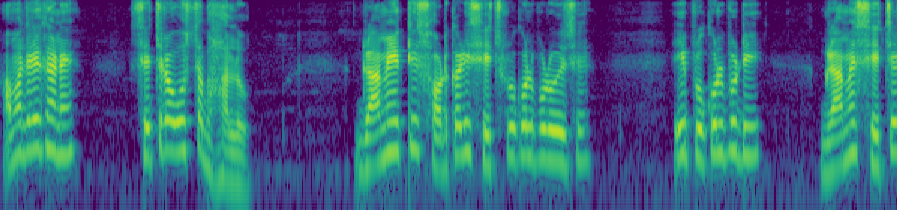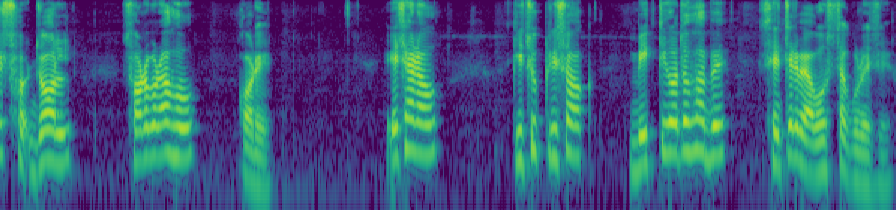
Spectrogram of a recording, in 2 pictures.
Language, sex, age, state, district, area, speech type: Bengali, male, 30-45, West Bengal, Purba Medinipur, rural, spontaneous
